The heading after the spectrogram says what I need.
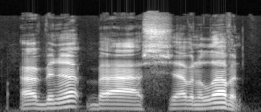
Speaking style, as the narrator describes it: replied Andy, slurring his words

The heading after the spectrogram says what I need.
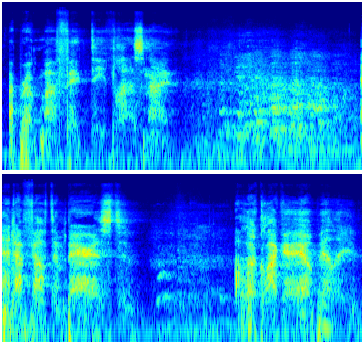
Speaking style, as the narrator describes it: I whispered in ear

